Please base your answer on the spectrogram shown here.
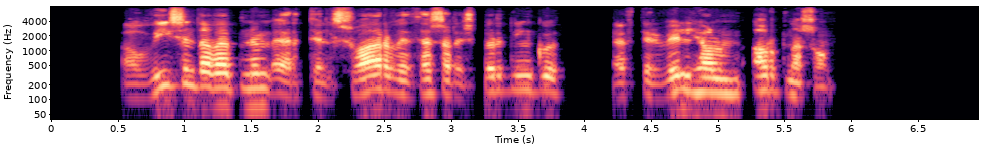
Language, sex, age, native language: Icelandic, male, 30-39, Icelandic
